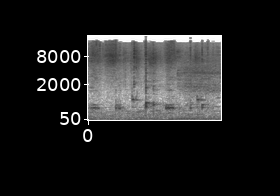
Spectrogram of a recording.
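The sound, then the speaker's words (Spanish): Faint ambience of Omar's small café: a few light clinks of dishes and cutlery over a steady low background hum, with no talking. “Nos metemos en el cafetín de Omar a charlar sobre temas poco importantes.”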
